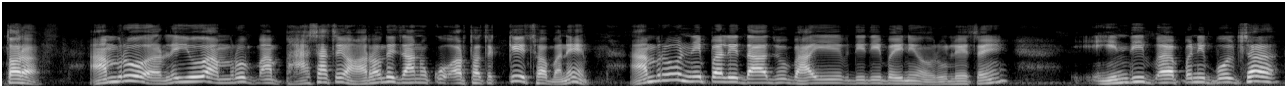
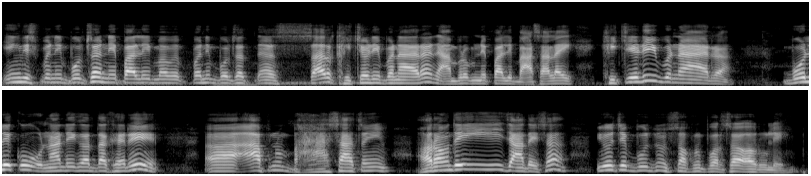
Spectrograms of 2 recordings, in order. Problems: background sounds at intervals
